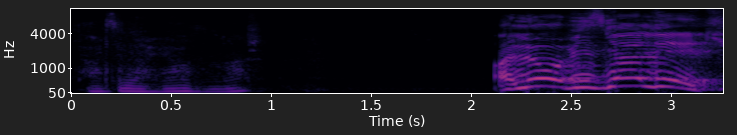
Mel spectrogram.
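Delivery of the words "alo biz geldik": very high, loud shouted call-out. Back from school, calling out to family who aren't home, shouting into an empty house. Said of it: "Boşuna bağırma".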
